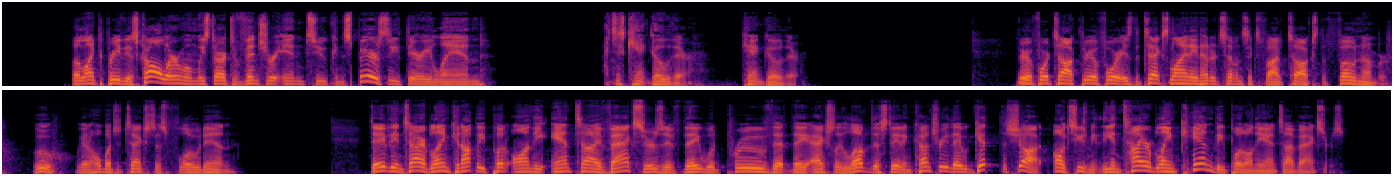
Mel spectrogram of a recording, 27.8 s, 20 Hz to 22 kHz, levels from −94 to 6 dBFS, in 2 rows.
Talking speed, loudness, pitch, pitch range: 180 wpm, -29 LUFS, 140 Hz, 120-165 Hz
